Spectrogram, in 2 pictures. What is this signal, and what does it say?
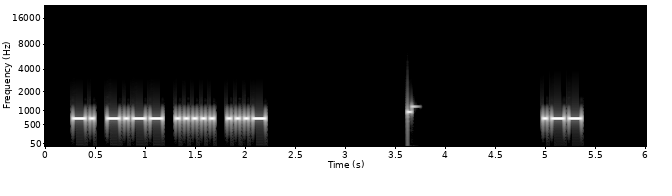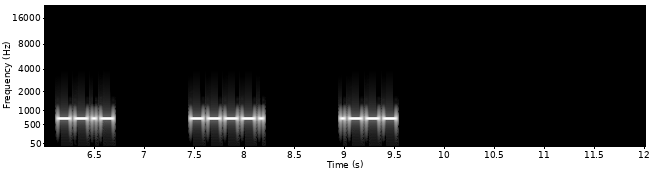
Morse code, heard as a keyed tone, about 27 wpm, spaced as for 14 wpm, 700 Hz. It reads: NY5V WQ9J
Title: USA Call Signs - 4 Characters - 6x Character Spacing - 28wpm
